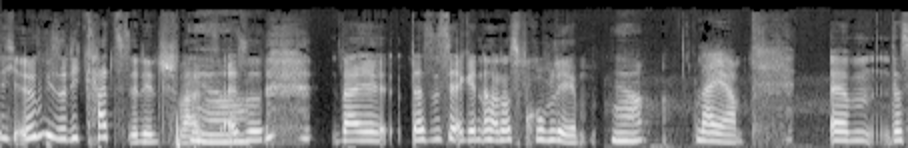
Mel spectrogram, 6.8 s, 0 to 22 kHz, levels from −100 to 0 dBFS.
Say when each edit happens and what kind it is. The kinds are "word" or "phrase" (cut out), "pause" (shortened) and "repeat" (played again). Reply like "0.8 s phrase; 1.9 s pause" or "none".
0.9 s word; 3.0 s pause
